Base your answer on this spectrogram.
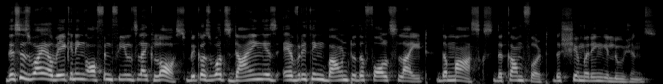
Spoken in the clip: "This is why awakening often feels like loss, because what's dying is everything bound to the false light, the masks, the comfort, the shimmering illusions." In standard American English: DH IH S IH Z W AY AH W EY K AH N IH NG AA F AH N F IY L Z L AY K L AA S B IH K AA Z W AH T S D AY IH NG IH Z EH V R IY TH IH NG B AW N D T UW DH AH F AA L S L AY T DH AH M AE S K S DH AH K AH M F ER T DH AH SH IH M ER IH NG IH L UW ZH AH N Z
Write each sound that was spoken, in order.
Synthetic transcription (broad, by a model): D IH S IH Z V AY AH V EY K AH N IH NG AA F AH N F IY L Z L AY K L AA S B IH K AA Z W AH T S D AY IH NG IH Z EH V R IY T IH NG B AW N D T UW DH AH F AA L S L AY T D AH M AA S K S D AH K AH M F ER T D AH SH IH M ER IH NG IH L UW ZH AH N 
